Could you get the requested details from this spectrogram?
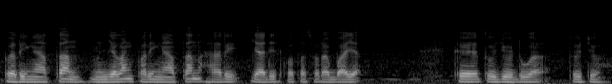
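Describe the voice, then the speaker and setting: A man's voice: medium pitch, completely flat delivery, moderate pace, vocal fry, dark tone. A man reading news articles aloud, often stumbling and restarting words. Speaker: news reader. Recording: faint background noise.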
